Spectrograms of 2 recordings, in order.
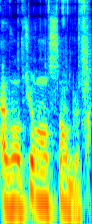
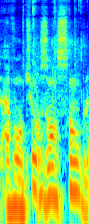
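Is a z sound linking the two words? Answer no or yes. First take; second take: no; yes. First: The words are said without a linking z sound. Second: A z sound links the first word to the second. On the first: The speaker calls it wrong. "Et ils disent tous" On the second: The speaker calls it right. "c'est plusieurs aventures"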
